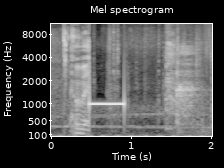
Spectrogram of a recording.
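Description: A short, steady electronic beep, one pure tone lasting under half a second, cutting off abruptly, between bits of speech: a censor bleep masking a spoken word.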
